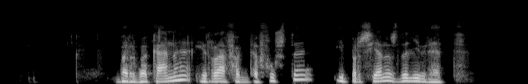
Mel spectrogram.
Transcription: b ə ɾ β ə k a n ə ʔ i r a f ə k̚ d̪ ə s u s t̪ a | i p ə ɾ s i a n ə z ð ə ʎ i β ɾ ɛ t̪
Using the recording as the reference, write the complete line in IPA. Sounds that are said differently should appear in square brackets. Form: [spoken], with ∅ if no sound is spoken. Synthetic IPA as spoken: b ə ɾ β ə k a n ə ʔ i r a f ə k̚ d̪ ə [f] u s t̪ [ə] | i p ə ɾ s i a n ə z ð ə ʎ i β ɾ ɛ t̪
